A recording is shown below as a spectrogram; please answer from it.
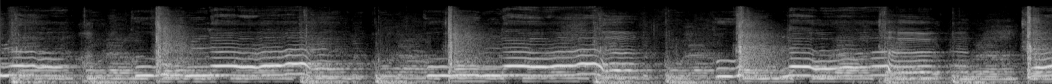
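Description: A cappella choir of mixed voices singing wordless sustained chords over a low bass voice, with no instruments. The chords shift about every one and a half seconds, each change marked by a short noisy accent.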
